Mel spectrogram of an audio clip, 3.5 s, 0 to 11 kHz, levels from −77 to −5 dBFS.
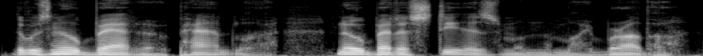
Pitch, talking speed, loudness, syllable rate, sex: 90 Hz, 190 wpm, -19 LUFS, 5.7 syllables/s, male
